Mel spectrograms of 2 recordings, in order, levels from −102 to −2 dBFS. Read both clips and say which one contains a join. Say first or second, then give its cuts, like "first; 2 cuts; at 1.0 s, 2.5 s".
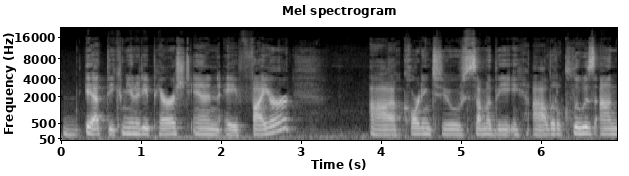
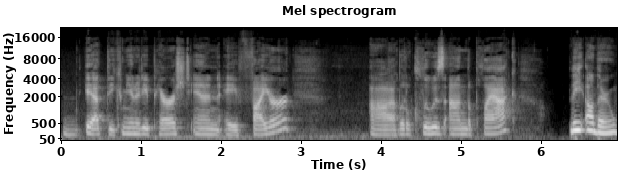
second; 1 cut; at 4.2 s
